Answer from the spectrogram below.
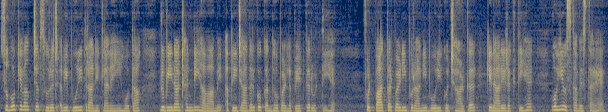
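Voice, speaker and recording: A woman tells a scripted horror story in a steady, measured storytelling voice. Her tone is mellow and warm, with an ordinary woman's pitch. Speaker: narrator.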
